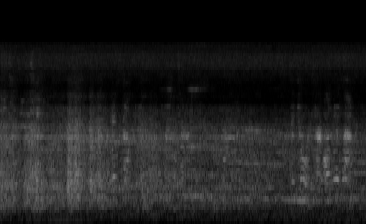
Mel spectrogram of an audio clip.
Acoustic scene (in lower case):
subway train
